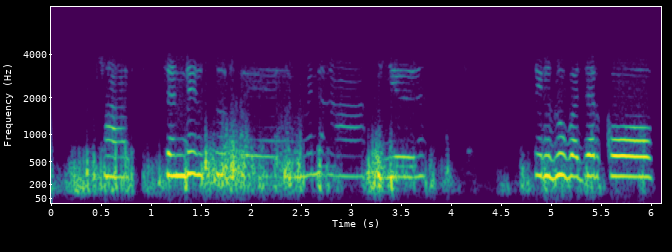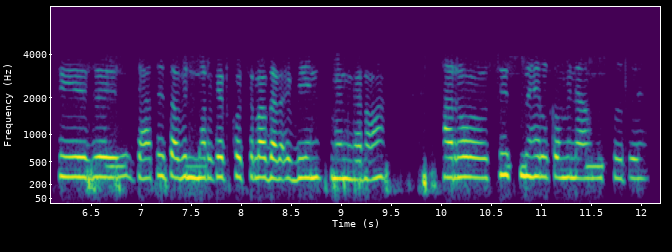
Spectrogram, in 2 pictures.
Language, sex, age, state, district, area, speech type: Santali, female, 18-30, Jharkhand, Seraikela Kharsawan, rural, conversation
